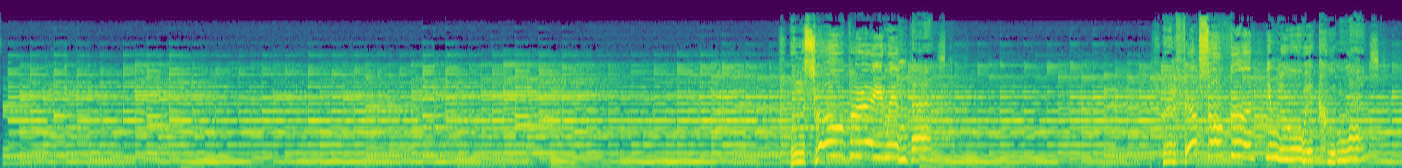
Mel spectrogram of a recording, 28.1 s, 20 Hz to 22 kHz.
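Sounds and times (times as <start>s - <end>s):
pop rock song from a new album with dense guitars and a driving beat: 0.0s - 28.0s
speech: 15.8s - 17.1s, 23.3s - 27.6s.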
